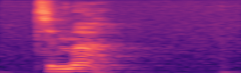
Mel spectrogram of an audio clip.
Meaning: brother
- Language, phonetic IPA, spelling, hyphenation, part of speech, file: Georgian, [d͡zmä], ძმა, ძმა, noun, Ka-ძმა.ogg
